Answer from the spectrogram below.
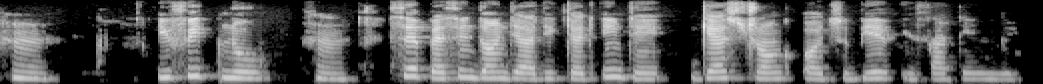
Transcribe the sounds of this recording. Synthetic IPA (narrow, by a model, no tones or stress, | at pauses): hm̩ | jufidno | hm̩sepɛsĩndɔ̃nbiadik̚tɛdĩdɛ̃ | ɡɛtstɹɔ̃ŋɡɔtʰubievĩnsatɛ̃nwe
